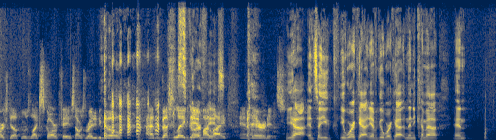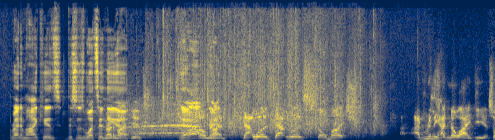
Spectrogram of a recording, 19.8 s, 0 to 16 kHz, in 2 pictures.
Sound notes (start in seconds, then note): 12.0 cheers and applause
